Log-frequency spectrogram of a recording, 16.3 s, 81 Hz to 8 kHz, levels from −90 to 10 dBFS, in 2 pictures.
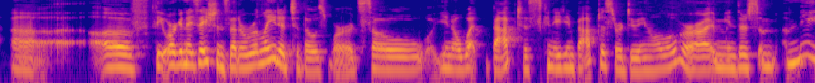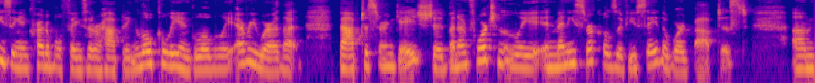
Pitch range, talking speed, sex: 175-210 Hz, 190 wpm, female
